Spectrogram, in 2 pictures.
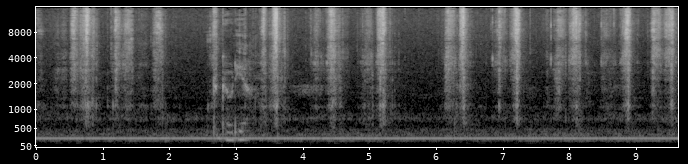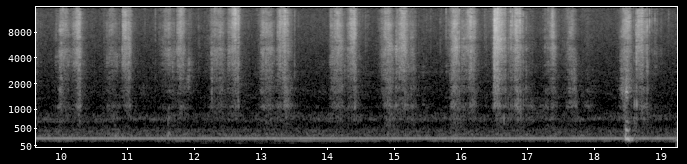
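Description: Yu-Gi-Oh! trading cards being flipped through by hand, each card slid off the next with a short sharp flick, roughly one or two a second, over a steady low hum.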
